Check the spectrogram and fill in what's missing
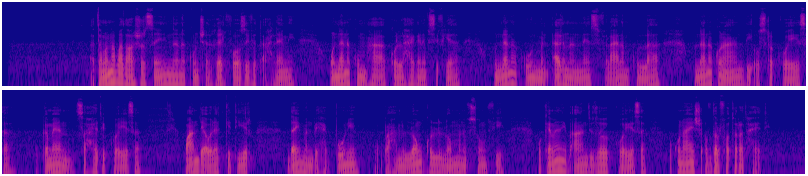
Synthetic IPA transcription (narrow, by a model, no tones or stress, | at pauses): ʔæ̰t̪æmænːæʔbaʕd̪ʕɑʃɑɾˤsæniːnʔenːʔænæʔækuːnʃæɣːæːlfiwɑzˤiːfæʔa̰ħlæːmiweʔenːʔænæʔækuːnmæħaʔækolːħaːɡænæfsifiːhæ | weʔenːʔænæʔækuːnmenʔæ̰ɣnænːæːsfilʕaːlæmkolːæhæweʔenːʔænæʔækuːnʕand̪iʔo̰sɾˤɑkowæjːesæ | wekæmæːnsˤeħːet̪ikowæjːesæ | weʕand̪iʔæwlæːd̪̚ket̪iːɾ | d̪æjmænbejħebːuːni | wḛbeħamelːohomkolːelːihomːænæfsohomfiː | wekæmæːnjebʔæ̰ʕand̪izoːjkowæjːesæ | weʔækuːnʕaːjeʃʔɑ̰fd̪ˤɑlfɑt̪ˤɑɾˤɑːt̪ħajæ̰ːt̪i̥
